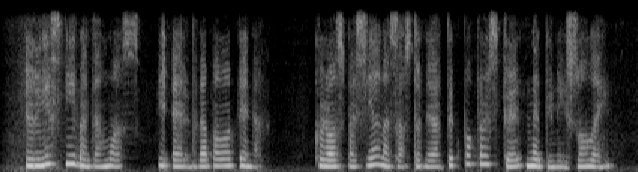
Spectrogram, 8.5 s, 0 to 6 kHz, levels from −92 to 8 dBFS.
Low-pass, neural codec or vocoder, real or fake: 5.4 kHz; codec, 44.1 kHz, 1.7 kbps, Pupu-Codec; fake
